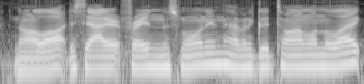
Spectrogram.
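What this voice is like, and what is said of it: Rural Australian country accent. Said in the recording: “He kind of has like a country accent for an Australian. Sometimes it's hard to understand what he says”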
